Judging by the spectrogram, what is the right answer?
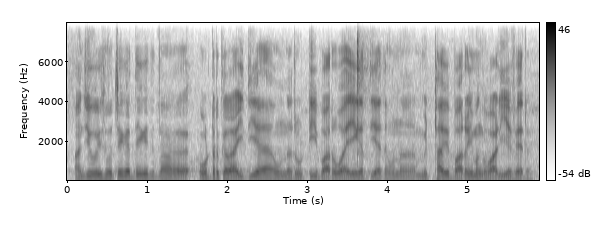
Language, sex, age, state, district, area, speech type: Punjabi, male, 18-30, Punjab, Pathankot, urban, spontaneous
